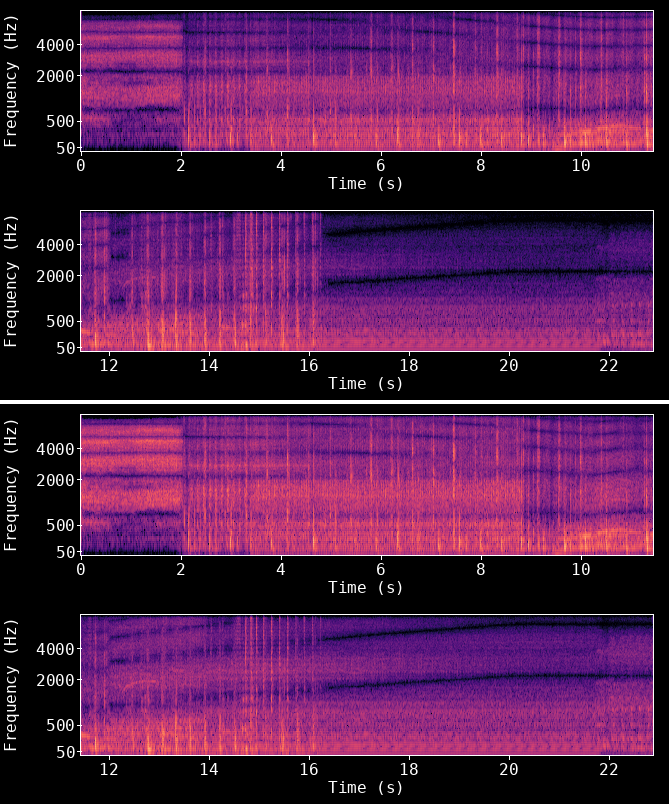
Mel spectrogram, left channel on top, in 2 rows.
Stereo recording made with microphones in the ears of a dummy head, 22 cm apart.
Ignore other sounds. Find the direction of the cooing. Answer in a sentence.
You can hear the cooing in the centre.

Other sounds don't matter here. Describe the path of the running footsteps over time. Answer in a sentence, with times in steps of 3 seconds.
In this clip you hear the running footsteps on the right from 0 s, in the centre from 9 s, on the left from 12 s and not at all from 18 s.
